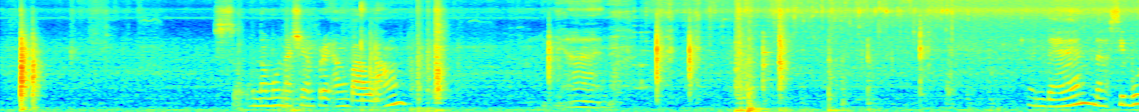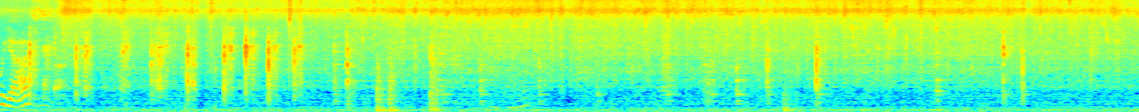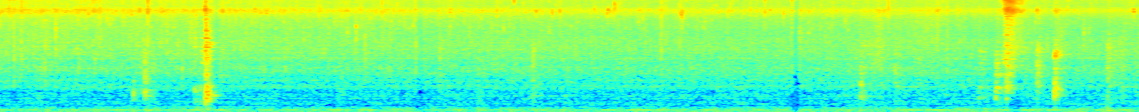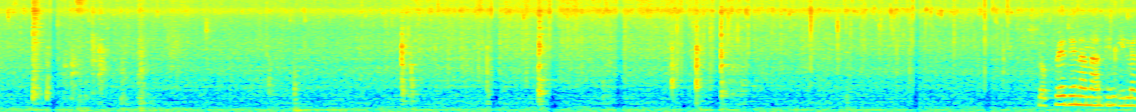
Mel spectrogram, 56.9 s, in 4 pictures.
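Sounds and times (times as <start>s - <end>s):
onion and garlic sizzling in oil: 6.8s - 56.9s.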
